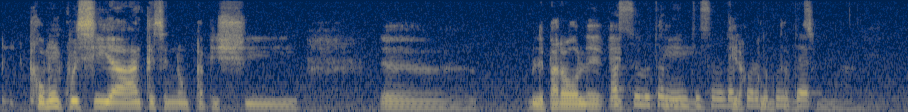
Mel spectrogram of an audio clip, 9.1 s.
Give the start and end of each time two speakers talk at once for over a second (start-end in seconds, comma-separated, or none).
6.6-8.1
